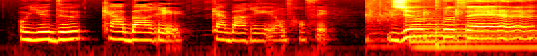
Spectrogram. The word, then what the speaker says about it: cabaret: Elle prononce aussi cabaret au lieu de cabaret.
